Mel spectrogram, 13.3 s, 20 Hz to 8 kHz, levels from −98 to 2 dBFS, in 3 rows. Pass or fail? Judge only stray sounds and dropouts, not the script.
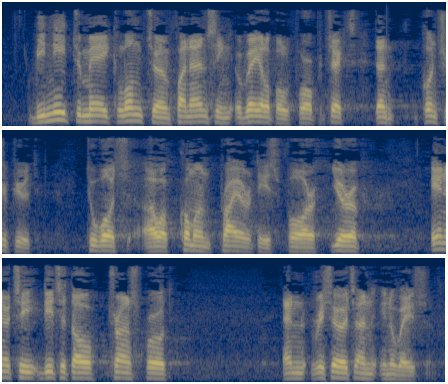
pass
